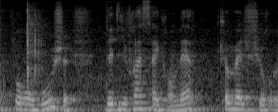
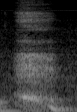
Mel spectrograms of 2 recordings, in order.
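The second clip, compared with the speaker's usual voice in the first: high, sharp startled gasp; 5 dB quieter than usual. A narrator's reading. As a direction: gasp in fright as the wolf pounces. Le loup se jette sur elle. (petite fille qui sursaute de peur quand le loup bondit)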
